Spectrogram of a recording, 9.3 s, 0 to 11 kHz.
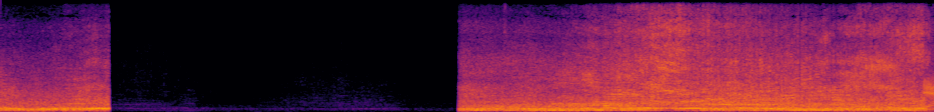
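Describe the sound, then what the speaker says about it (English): Outlaw late model race cars roar around a dirt oval in the Intimidator 100 at Kalamazoo, a loud continuous engine wash that cuts out to near silence for a few seconds before returning at full, steady volume. "Brock Ganis is going to have to pick off a couple more lap cars as he goes around"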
